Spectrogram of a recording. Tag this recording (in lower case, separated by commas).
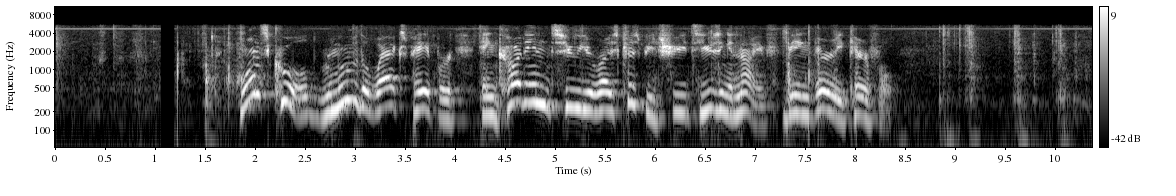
speech, inside a small room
